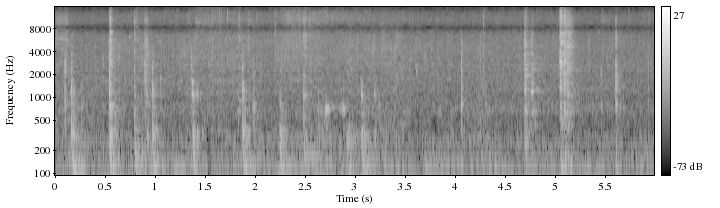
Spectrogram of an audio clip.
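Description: Tomato and onion fry with coconut pieces in a pan for a Tirumala-style kobbari pachadi, giving a steady close sizzle broken by sharp stirring clicks and scrapes, with no voices.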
